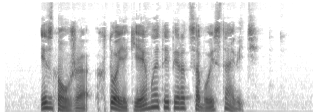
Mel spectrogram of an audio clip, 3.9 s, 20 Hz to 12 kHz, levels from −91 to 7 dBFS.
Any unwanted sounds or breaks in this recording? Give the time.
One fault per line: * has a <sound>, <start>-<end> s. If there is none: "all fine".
* has a dropout, 0.7-0.7 s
